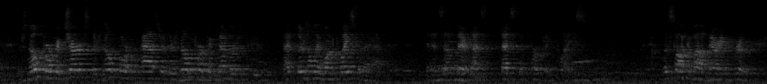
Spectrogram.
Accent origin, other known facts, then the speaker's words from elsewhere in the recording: Texas, United States; So that's the way it is in some parts of my home state, Texas, over there on the west side of Texas.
